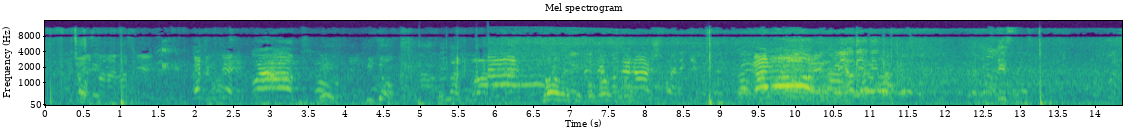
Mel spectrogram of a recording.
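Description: A football thumps off a boot.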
